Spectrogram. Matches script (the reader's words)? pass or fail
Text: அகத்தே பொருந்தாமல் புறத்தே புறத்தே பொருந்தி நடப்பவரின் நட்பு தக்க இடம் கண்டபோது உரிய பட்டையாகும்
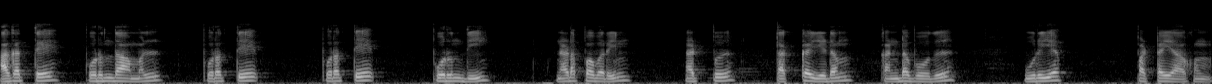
pass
